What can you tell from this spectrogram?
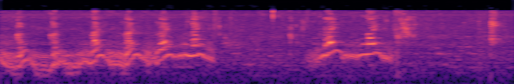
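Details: Cat eating and vocalizing: a two-second stream of rapid undulating mews, a pause with faint clicks, then a shorter warbling burst, each note wobbling up and down in pitch.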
